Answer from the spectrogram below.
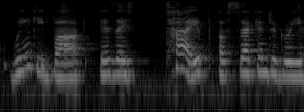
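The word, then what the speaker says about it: Wenckebach: and units and that is winky bach it's spelled w e n c k e b a c h mobitz type one also called winky bach is a type of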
